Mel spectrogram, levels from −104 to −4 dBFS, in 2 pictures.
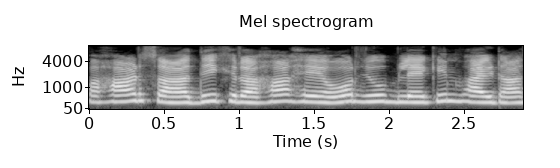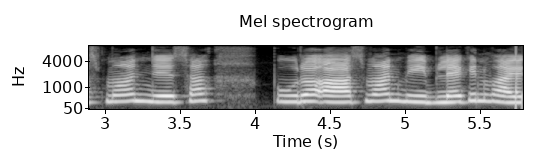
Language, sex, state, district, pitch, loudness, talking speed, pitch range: Hindi, female, Punjab, Pathankot, 270 Hz, -16 LUFS, 185 wpm, 255-285 Hz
